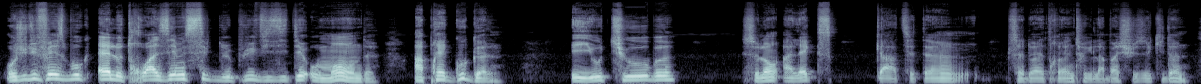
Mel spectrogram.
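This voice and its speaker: A man with a mid-range, slightly mellow voice speaks at a measured pace in a dry, clean studio recording. He's a trainer running a live online class, talking conversationally and often checking in with "ok?" He firmly tells latecomers to mute their mics.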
